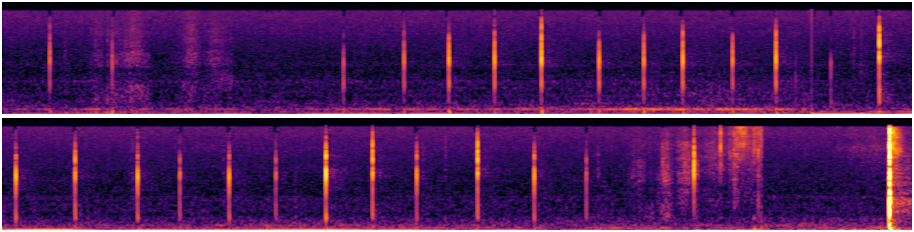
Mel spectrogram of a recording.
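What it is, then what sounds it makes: Plastic cushion compact. Long acrylic nails tap and scratch across the printed lid of a small, round, pink plastic cushion compact that is closed, hollow and held up. The clip is a quiet series of short, sharp, bright clicks with soft scratching between them over a low steady hum. It ends on one louder click.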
